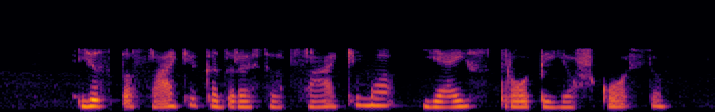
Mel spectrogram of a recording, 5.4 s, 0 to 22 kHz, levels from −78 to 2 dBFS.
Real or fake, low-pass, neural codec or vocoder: real; 3.6 kHz; none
